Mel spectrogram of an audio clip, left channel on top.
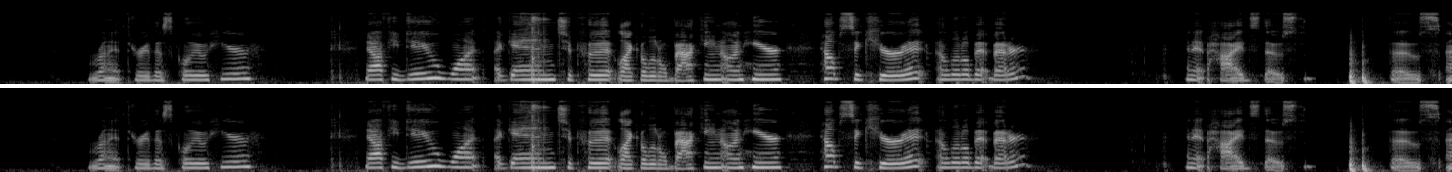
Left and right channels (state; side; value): identical; both; correlation 1.00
